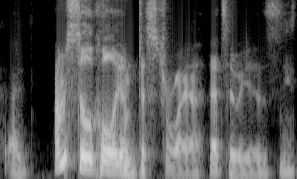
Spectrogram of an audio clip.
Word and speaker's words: Destoroyah: It is Destoroyah.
